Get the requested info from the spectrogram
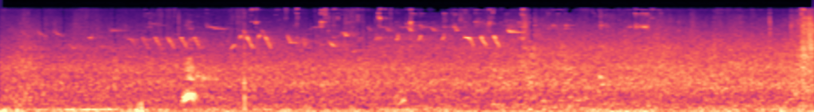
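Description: Outdoor ambience: small birds chirping in quick runs of high notes over a steady low rumble, with one short, louder sound about two seconds in.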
